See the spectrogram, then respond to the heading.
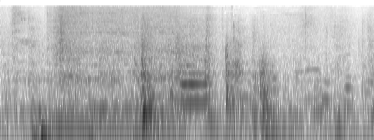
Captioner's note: sound of chairs moving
